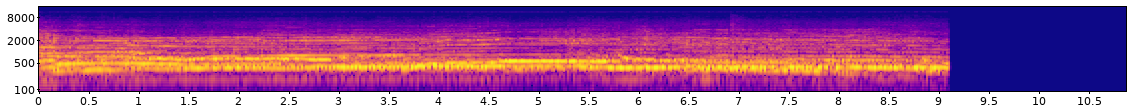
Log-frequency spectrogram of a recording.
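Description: Warning sirens sounding over crashing surf: several steady, wailing tones that slowly glide in pitch. They cut off suddenly about nine seconds in.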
